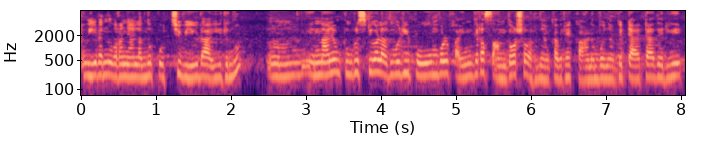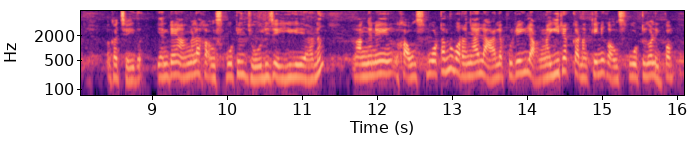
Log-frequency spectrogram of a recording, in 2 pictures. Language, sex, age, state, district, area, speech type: Malayalam, female, 60+, Kerala, Alappuzha, rural, spontaneous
